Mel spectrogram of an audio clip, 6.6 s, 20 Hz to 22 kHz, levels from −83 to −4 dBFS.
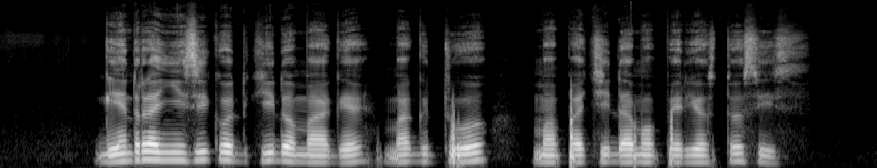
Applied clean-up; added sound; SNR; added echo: none; none; none; none.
